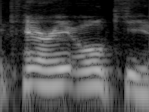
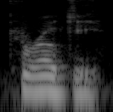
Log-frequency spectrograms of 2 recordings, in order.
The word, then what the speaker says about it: karaoke: It's not the karaoke. It's Karroi. is they probably don't even say it like either of them. Like no matter which way you say it in the US, it's probably still wrong.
